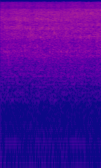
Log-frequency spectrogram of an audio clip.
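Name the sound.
tomatoes added to frying onions and garlic, sizzling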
